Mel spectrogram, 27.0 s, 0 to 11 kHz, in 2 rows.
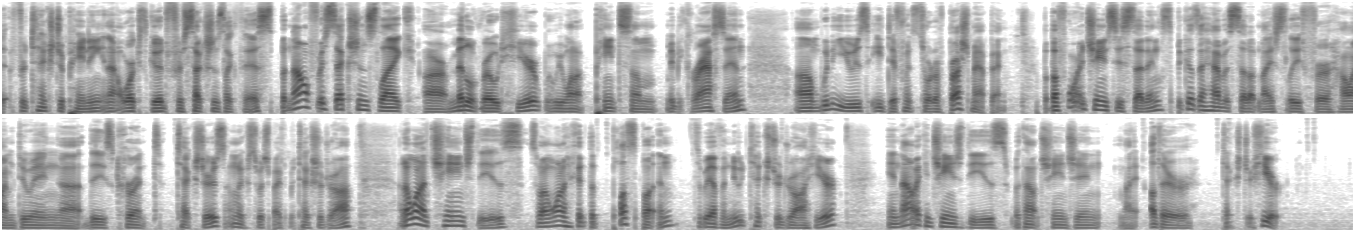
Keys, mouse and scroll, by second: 12.7 click.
